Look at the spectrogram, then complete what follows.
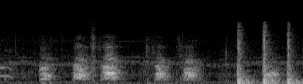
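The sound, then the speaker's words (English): A dog, King, left outside with the husky sled team, gives a string of short, whining yips, then three sharper, louder barks in quick succession, with no one talking. “If there's a sick man in there, it's no place for a dog.”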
